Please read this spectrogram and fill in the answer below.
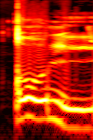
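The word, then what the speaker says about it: قُلْ: কুল ইয়া আইয়ুহাল, কফ লাম পেশ উল, কফ হরফের উচ্চারণ জিহ্বার গোড়া তার বরাবর উপরের তালের সঙ্গে লাগাইয়া পড়তে হবে।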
